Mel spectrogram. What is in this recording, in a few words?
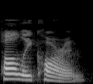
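"polychoron", English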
